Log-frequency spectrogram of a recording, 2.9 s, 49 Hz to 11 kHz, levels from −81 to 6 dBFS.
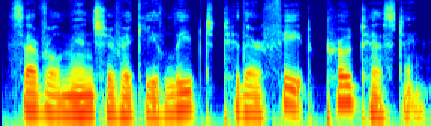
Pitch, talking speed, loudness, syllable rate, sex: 95 Hz, 145 wpm, -17 LUFS, 5.4 syllables/s, male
